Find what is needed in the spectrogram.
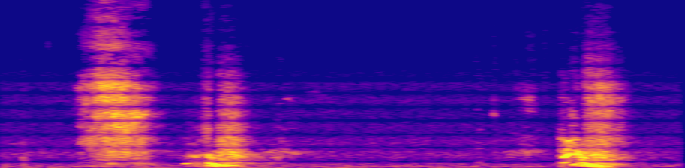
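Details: Sneezing fit after going outside to check the mail during a very high pollen count; person suspects a new grass allergy, as grass normally doesn't bother them. Three sharp, explosive sneezes in quick succession.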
